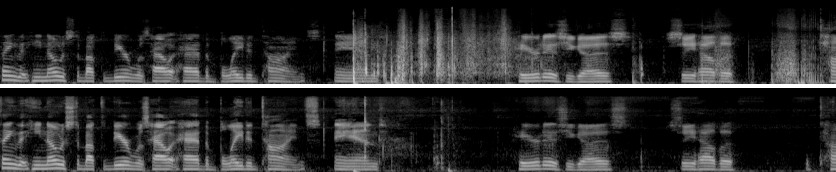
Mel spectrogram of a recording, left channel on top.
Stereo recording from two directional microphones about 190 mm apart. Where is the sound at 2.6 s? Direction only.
25° right (ahead or behind).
